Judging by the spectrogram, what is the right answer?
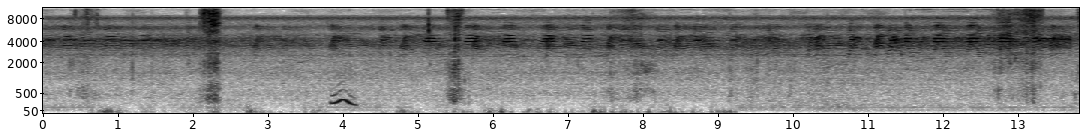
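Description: A person slurping cold naengmyeon noodles several times, the loudest slurps about two and five and a half seconds in, with a short hum around four seconds. Insects chirr steadily throughout.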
